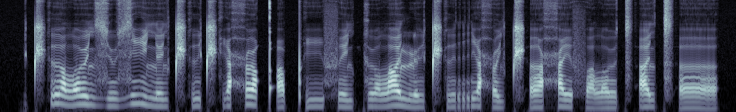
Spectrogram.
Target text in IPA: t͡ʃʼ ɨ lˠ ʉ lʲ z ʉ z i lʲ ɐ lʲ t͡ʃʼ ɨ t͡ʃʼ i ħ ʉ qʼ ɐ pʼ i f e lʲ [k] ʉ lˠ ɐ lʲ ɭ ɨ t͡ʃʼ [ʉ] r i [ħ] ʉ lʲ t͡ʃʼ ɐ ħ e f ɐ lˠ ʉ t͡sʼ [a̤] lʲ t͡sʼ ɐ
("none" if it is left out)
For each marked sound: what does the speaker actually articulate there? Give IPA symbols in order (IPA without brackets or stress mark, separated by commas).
k, ɨ, ħ, a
